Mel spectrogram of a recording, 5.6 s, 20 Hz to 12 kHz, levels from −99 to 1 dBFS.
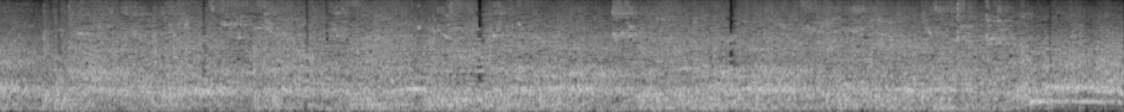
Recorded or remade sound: recorded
